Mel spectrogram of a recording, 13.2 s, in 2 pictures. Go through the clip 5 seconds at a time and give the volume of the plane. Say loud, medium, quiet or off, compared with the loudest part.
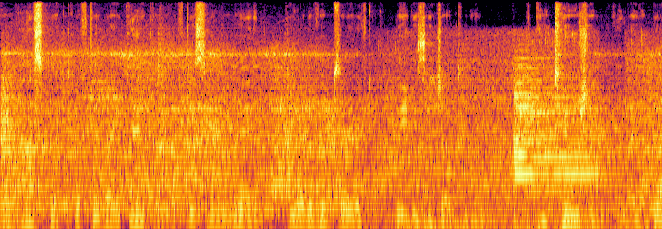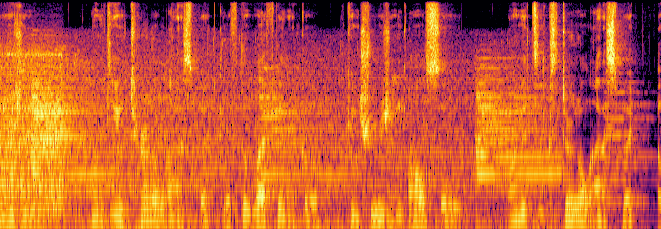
loud, loud, off.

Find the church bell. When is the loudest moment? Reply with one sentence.
The volume of the church bell peaks at 5 seconds.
